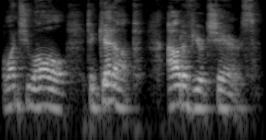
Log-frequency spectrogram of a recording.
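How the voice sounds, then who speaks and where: A man performs a fed-up male news anchor with a mid-pitched voice in a dramatic movie monologue. The delivery is urgent, impassioned and oratorical, addressed straight to the people. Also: steady tone, a little slow, dark tone, close to an everyday voice. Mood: urgent, angry.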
